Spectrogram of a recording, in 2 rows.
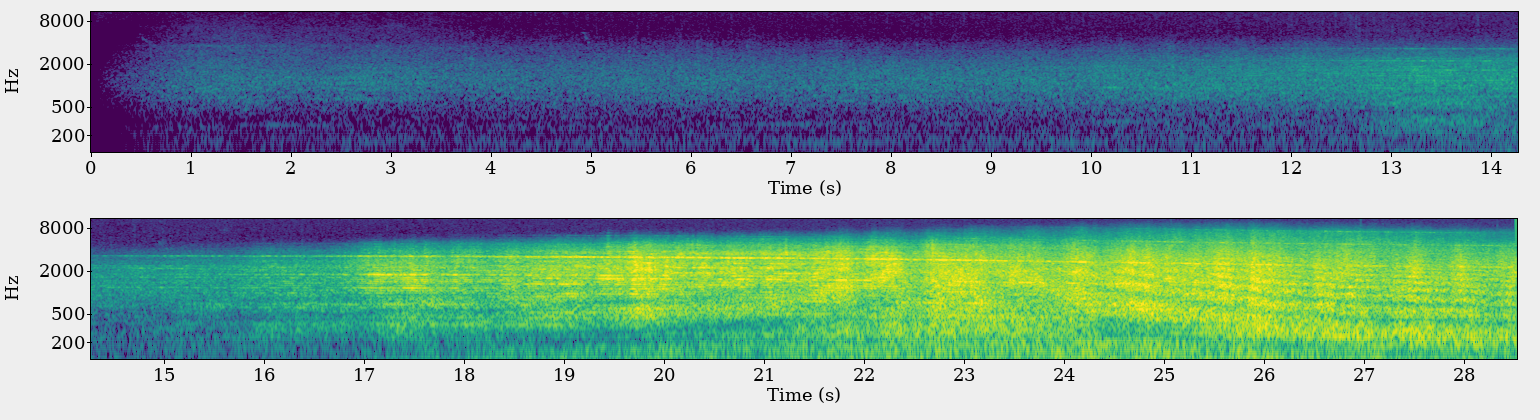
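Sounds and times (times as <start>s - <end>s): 
planes taking off: 10.0s - 28.5s.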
